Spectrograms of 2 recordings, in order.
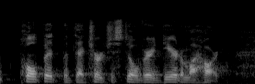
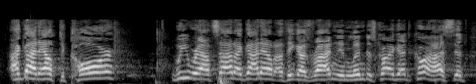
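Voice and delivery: excited; 12 semitones higher, 13 dB louder than usual. Real, not acted. Excited retelling of snowy arrival.

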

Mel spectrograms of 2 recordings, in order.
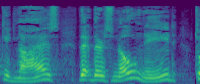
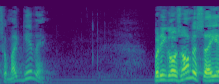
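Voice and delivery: ordinary talk, nothing marked

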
